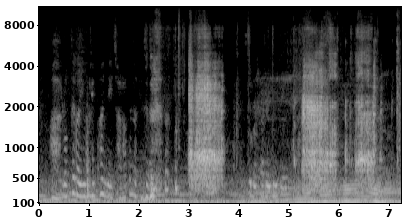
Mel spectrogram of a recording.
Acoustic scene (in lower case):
cafe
